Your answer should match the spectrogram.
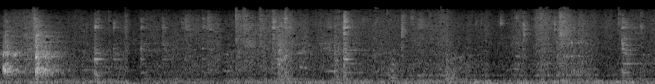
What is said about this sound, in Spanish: Pues como todos los jueves, nos metemos hasta la cocina de El Chalet en la calle Santa Teresa de Jesús número 25.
